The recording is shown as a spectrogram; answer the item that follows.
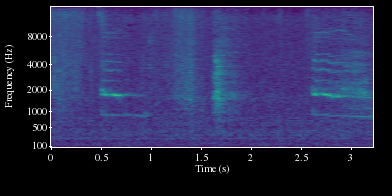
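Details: Domestic cat meowing indoors in the background while someone crafts; three short, tonal meows spaced about a second apart over a faint steady room hum.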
